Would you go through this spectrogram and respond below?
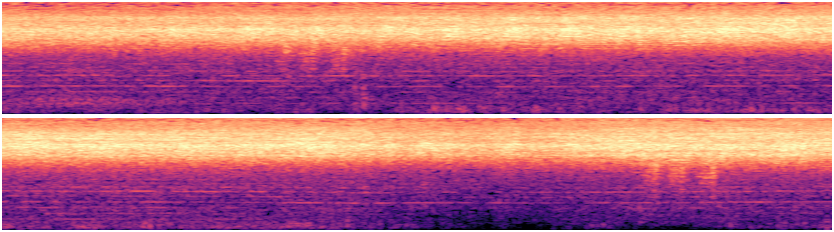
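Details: A continuous high hissing wall of cicada song fills a Korean summer forest trail in Seoul, with low thumping, footstep-like sounds and a few brief chirps in the background.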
